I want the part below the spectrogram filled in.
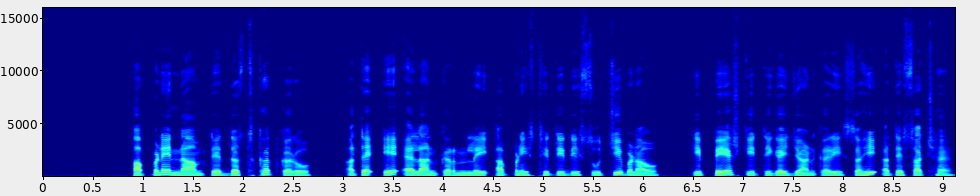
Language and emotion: Punjabi, neutral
